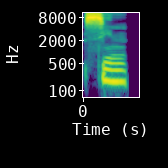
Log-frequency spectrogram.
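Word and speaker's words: 心: Well, in this model, that's what the source calls our mind space, or in Chinese, xin, pronounced xin.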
